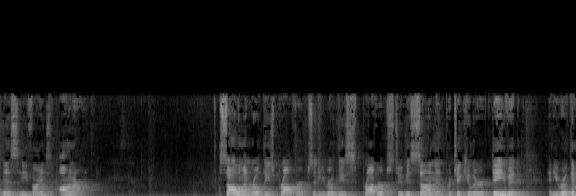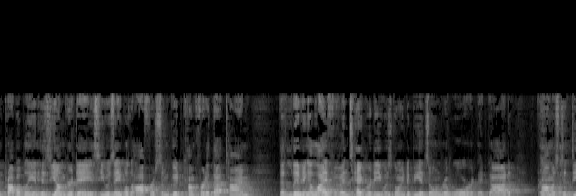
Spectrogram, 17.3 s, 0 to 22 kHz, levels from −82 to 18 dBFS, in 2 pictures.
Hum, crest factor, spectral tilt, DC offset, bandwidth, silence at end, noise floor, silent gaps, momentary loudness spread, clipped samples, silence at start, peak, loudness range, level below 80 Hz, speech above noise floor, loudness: none; 18 dB; -4.5 dB/octave; under 0.1%; 11.5 kHz; 0 s; -55 dBFS; none; 11 LU; under 0.1%; 0 s; -4 dBFS; 6 LU; -56 dBFS; 34 dB; -22 LUFS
